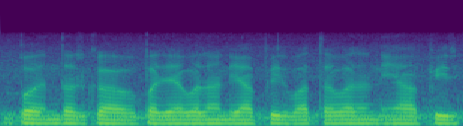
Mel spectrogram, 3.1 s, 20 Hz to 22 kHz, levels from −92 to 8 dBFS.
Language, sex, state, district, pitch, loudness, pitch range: Hindi, male, Chhattisgarh, Raipur, 115 Hz, -16 LUFS, 115-120 Hz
